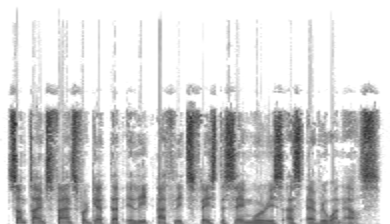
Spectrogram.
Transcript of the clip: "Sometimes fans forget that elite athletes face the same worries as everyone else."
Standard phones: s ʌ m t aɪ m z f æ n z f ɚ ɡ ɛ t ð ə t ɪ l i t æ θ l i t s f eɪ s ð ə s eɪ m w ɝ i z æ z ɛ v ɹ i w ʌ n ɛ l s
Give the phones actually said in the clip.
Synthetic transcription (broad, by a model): s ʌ m t aɪ m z f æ n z f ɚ ɡ ɛ t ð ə t ɪ l i t æ θ l i t s f eɪ s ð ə s eɪ m w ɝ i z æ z ɛ v ɹ i w ʌ n ɛ l s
